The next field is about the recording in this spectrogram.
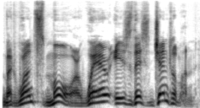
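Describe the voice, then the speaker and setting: A man's voice: fairly high pitch, huge pitch swings, a little slow, dry recording, clean studio sound, voice pushed up, heavily acted. A man voicing a stern, threatening young swordsman who demands answers.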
